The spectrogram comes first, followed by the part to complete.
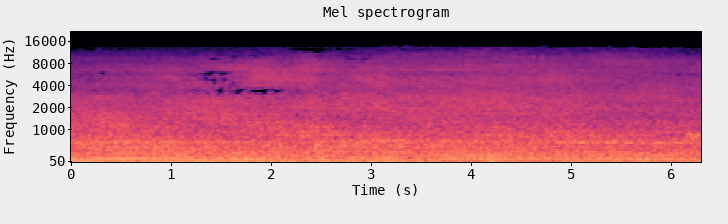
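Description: Steady low rumble of outdoor city ambience, like distant traffic, with a faint steady hum running through it.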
